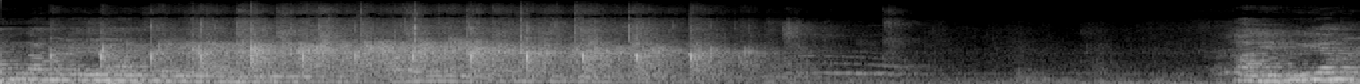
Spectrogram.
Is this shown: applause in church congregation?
yes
